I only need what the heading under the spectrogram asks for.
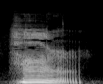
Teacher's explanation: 它不是一个双元音滑动，它只是一个啊哈，然后再滑到一个儿音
